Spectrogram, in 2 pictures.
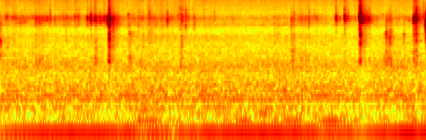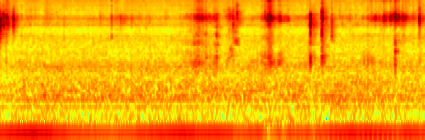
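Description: A solid, dry green bar of soap is held in the hand and scraped with a utility-knife blade, shaving off crunchy curls and sticks. Quiet, brittle scratching and crackling runs throughout, punctuated by sharp, bright crunchy snaps over a low steady hum.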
